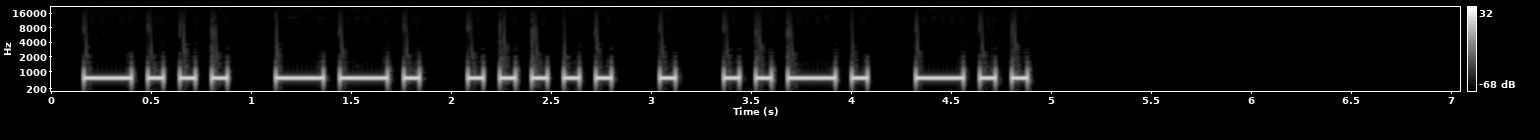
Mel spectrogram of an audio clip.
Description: Morse code, heard as a keyed tone, about 15 wpm, 700 Hz. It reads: BG5EFD
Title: DXCC-100 Call Signs - 6 Characters - 15wpm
